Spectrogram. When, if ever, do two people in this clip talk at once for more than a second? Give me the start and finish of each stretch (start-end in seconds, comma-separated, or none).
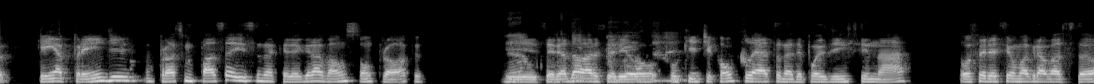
5.0-6.9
